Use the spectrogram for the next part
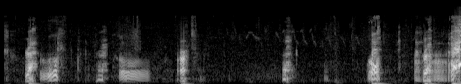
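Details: Eight-week-old Corgi puppy, new to its home, getting frisky on the porch and barking at the camera: sharp short yappy barks and yips, about seven in under five seconds, irregularly spaced, some with a rough growly edge.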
